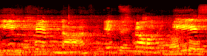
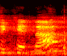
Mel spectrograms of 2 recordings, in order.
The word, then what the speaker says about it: echidna: or even seen one so this is edna the echidna h i dna so honestly it's spelled as weird as it sounds but if you have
